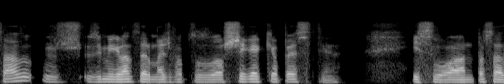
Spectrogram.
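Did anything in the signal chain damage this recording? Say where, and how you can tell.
No, nothing in the chain has hurt this speech; it's simply been through the AMR wideband (HD Voice) codec, with the band stopping around 7.6 kHz and a texture that fits one of its higher rates, about 18.25 kbit/s, so the coding leaves at most a faint trace.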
